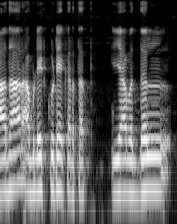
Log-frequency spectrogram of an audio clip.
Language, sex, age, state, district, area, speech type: Marathi, male, 30-45, Maharashtra, Osmanabad, rural, spontaneous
